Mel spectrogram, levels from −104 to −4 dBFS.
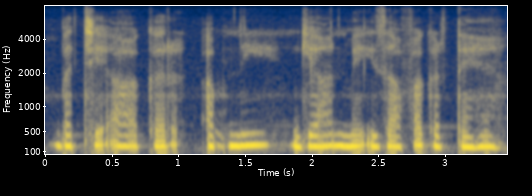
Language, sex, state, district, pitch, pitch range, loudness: Hindi, female, Delhi, New Delhi, 215 Hz, 210-230 Hz, -13 LUFS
